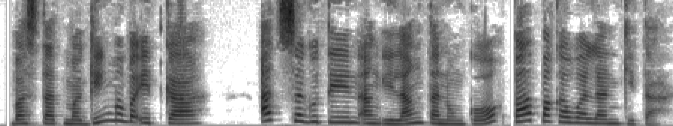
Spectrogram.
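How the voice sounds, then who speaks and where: A scheming young woman captor, with a high, light voice. She speaks coolly and toys with her prisoner, keeping the menace quiet rather than loud. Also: expressive, normal speed, no echo. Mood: calm menace. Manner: cool, menacing, toying. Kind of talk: Tagalog drama dub.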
